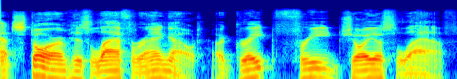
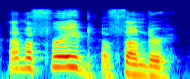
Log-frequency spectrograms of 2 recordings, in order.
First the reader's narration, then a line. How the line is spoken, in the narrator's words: he heard her voice, half laughing, half broken, saying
